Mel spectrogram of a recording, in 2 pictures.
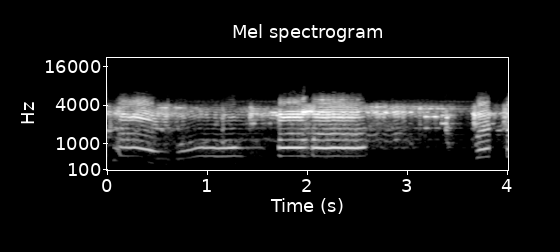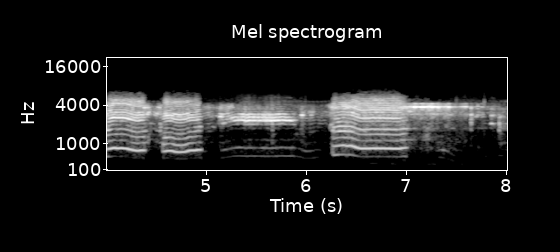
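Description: A high voice singing a dangdut song in phrases that waver and bend up and down, with short breaks between them.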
